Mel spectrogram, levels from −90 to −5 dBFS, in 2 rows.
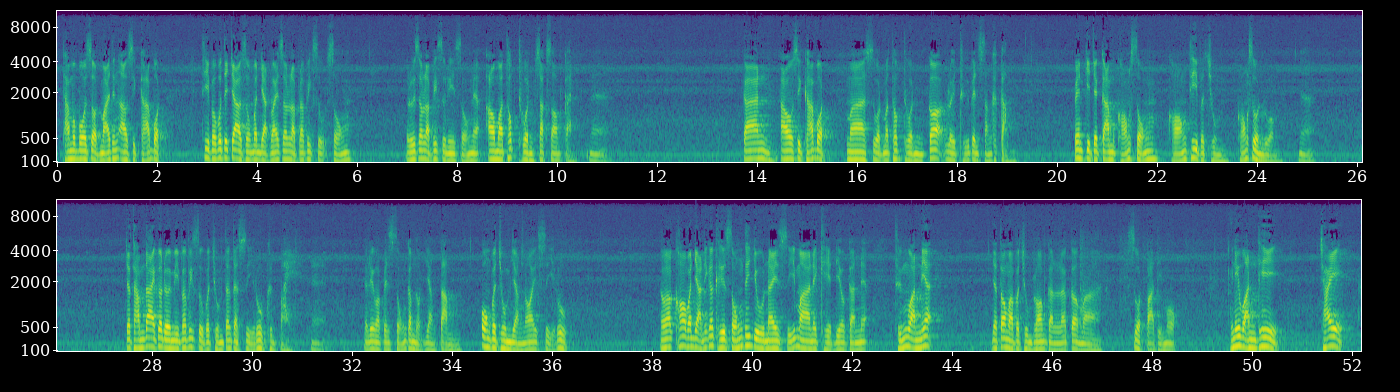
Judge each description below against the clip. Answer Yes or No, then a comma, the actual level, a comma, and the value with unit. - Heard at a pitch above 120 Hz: No, low, 110 Hz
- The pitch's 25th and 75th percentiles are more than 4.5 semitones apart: No, average, 4.0 semitones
